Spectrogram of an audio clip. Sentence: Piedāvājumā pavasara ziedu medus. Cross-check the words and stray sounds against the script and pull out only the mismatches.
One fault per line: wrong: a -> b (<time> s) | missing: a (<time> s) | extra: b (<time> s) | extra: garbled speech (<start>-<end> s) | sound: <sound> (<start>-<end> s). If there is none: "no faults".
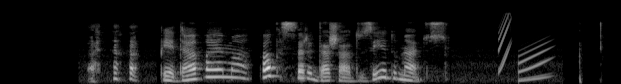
sound: laugh (0.9-1.4 s)
extra: dažādu (3.3 s)
sound: chirp (5.0-5.6 s)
